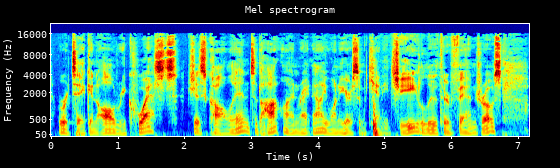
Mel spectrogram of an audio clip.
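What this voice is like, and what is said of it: DJ-style radio announcer voice. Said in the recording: “Radio voice ... enough of my radio voice”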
